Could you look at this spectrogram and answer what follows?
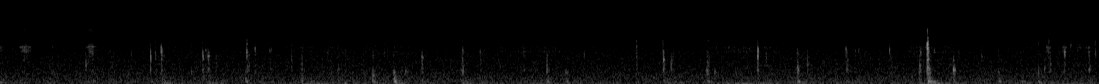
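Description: Water lapping and slapping against a small boat's hull: faint, irregular small knocks and clicks over a low steady background, with one louder knock about nine seconds in.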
